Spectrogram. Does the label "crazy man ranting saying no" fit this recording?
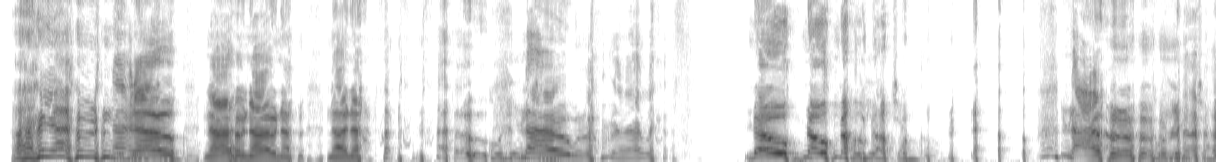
Yes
